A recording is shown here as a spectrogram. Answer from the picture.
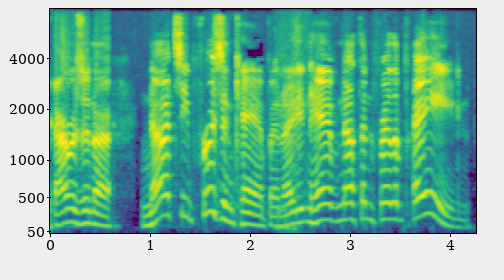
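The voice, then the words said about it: Imitates another person's voice. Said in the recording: “my Walter Matthau impression ... That was pretty good.”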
